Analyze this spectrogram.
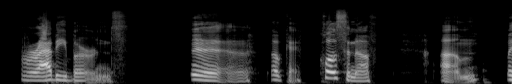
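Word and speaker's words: Rabbie Burns: So, this is Robbie Burns or Robert Burns or wait, I didn't say it right. Okay, I got to I got to pull out my inner Scott here. Rabby Burns.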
